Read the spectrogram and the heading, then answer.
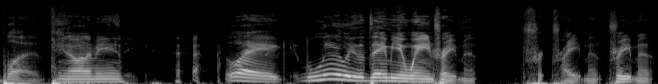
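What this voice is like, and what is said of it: Accent briefly slipping out. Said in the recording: “my accent slipped out”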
